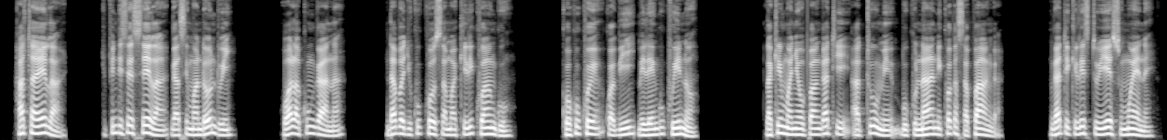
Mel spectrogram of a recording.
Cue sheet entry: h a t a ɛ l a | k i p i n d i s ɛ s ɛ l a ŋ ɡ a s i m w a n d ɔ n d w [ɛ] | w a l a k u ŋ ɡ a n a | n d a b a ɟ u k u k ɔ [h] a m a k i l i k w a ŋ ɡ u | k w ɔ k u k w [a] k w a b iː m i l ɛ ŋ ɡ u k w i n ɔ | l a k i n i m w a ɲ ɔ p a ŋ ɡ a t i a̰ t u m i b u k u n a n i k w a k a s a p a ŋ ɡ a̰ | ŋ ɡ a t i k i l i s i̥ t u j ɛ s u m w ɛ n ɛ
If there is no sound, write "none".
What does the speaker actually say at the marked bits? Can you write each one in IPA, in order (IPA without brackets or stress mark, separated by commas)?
i, s, ɛ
